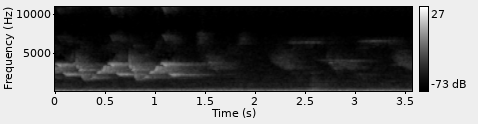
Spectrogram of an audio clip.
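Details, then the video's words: Bird song: a quick run of bright, sliding chirps and short warbled notes in the first second and a half, then fainter high twitters, over a steady low rumble of background noise. "Sounds of Birds 2, 새소리"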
